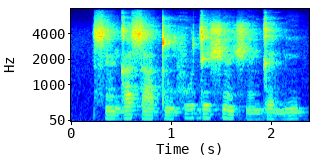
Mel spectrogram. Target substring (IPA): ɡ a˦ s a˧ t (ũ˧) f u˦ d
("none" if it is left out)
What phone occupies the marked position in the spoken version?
ũ˧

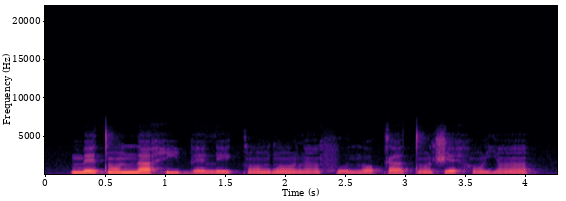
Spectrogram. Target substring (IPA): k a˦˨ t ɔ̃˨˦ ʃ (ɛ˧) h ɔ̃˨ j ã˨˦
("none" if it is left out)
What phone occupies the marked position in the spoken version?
ɛ˦˨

